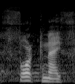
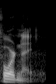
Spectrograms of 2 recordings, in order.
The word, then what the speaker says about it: Fortnite: That's a fork knife reference. Did you say fork knife? It's actually pronounced Fortnite. No, I don't think so.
